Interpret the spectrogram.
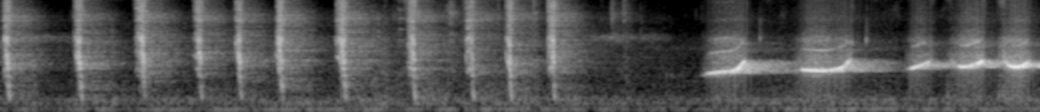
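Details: Ringneck parrot producing a rapid series of about ten dry clicks, then a sustained warbling whistle with small upward flicks, in a quiet room.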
